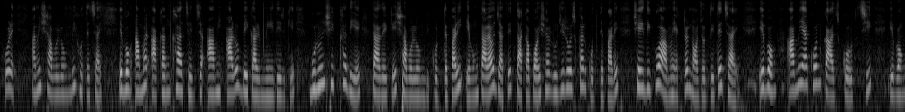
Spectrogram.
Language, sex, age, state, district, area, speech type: Bengali, female, 60+, West Bengal, Purulia, rural, spontaneous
